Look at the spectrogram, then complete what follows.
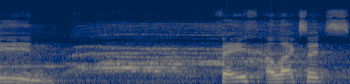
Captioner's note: audience applauding and cheering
